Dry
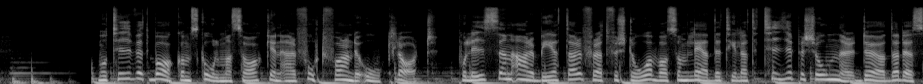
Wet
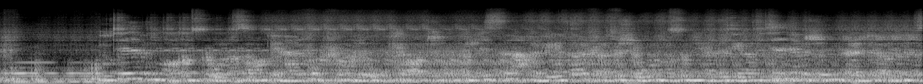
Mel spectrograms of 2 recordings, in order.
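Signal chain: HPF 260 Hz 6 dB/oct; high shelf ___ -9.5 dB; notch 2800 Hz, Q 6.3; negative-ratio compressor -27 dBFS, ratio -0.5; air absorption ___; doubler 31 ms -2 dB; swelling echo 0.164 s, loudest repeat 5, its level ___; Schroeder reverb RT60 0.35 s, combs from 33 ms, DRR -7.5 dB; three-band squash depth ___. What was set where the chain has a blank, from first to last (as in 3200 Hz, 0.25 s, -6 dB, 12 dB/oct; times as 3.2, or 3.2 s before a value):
6600 Hz, 65 m, -14.5 dB, 100%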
